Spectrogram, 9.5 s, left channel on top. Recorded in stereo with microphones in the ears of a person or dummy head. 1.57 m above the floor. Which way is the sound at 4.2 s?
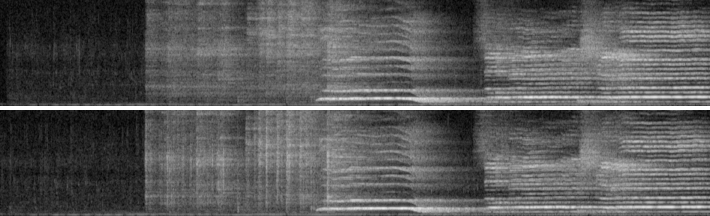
Centre (ahead or behind).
